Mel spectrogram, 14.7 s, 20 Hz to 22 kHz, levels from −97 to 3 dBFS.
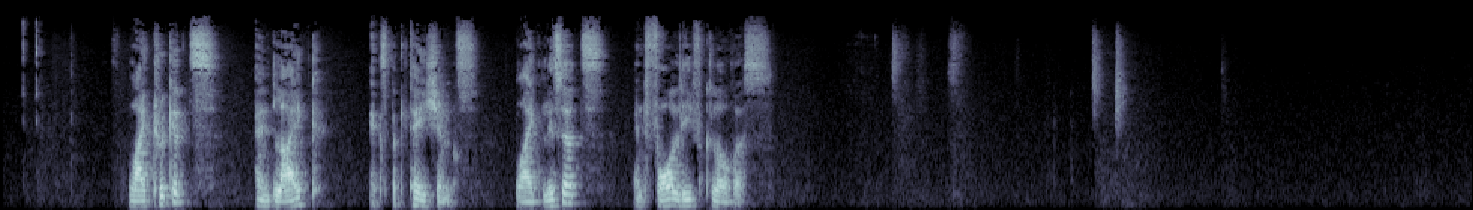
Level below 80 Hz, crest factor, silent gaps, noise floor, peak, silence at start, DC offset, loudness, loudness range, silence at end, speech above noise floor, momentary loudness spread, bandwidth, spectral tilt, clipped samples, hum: -66 dBFS; 24 dB; none; -77 dBFS; 0 dBFS; 1.3 s; under 0.1%; -20 LUFS; 22 LU; 3.5 s; 57 dB; 20 LU; 15.5 kHz; -2.5 dB/octave; under 0.1%; none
